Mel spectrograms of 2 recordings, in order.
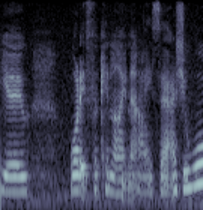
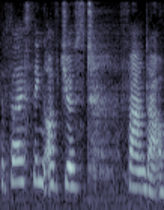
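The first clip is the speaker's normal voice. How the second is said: breathless, winded, out of breath speech; 4 semitones higher than usual. Filming a desk storage video while cooking dinner; out of breath. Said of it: "sorry, I'm out of breath".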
